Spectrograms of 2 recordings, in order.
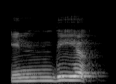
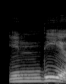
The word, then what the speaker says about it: इंद्रिय: इंद्रिय निवारणे। इंद्रिय आधा ना और दा। इंद्रिय निवारणे।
